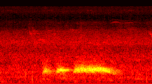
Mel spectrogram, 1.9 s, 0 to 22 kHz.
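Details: One cooing phrase from a spotted dove aged 17 years: a brief introductory note, a second short coo, then a long, even, hollow note that slowly trails off. Nothing else is heard.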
